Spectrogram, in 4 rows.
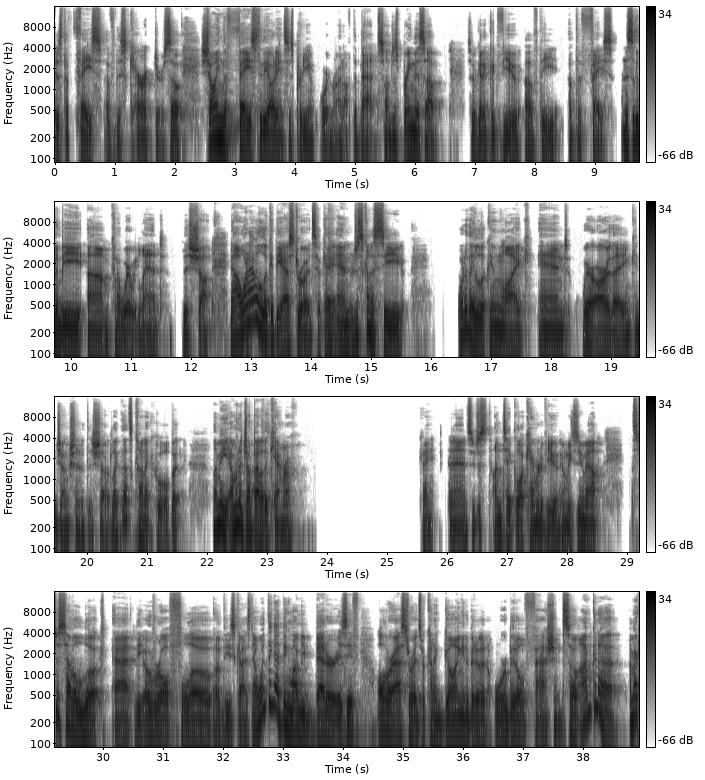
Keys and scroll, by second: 14.3 space, 22.9 space, 29.9 shift+space, 37.6 space.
